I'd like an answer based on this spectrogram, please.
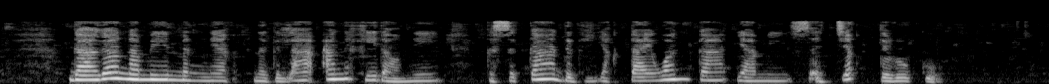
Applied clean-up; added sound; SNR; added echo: none; none; none; none.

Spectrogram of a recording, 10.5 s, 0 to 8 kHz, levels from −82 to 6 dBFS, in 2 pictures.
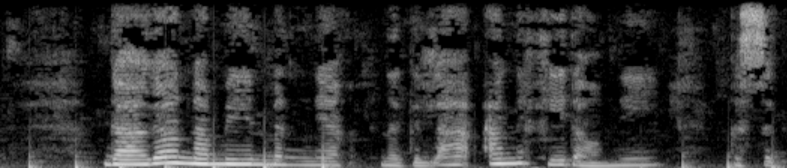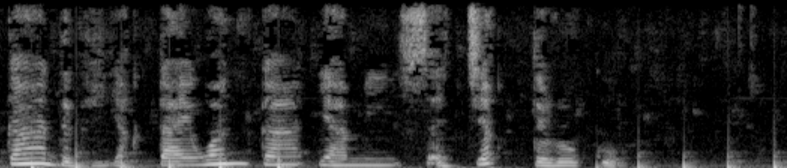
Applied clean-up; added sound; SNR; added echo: none; Tap; 10 dB; none.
